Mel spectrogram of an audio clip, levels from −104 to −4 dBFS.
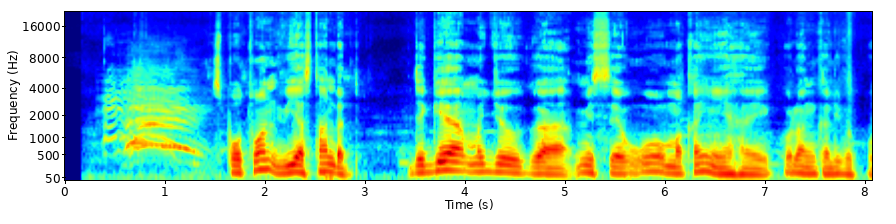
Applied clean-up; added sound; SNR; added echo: none; Cheering; 13 dB; none.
